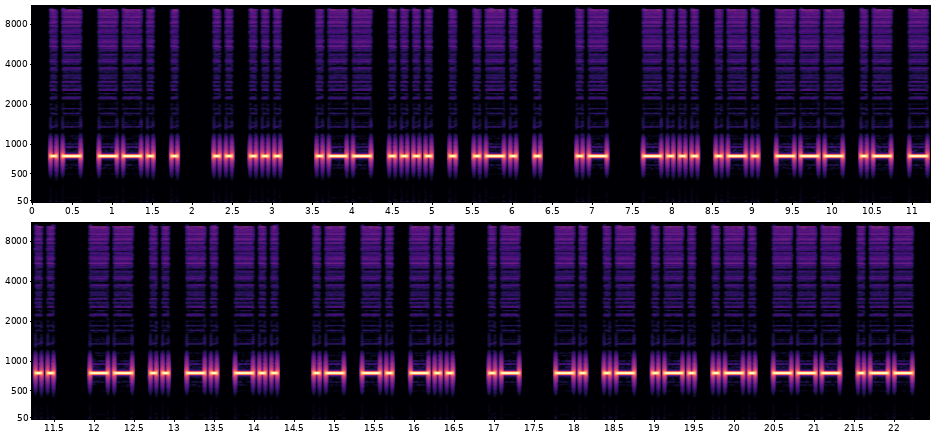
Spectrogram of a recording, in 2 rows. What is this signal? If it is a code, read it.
Morse code, heard as a keyed tone, about 16 wpm, 800 Hz. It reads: AGE IS WHERE A BROAD MIND AND A NARROW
